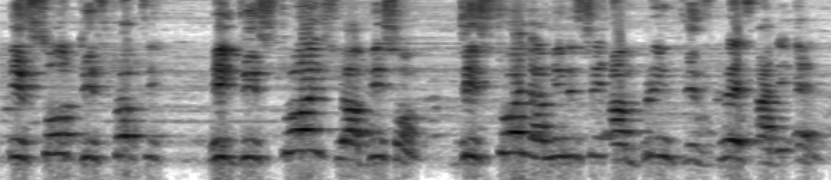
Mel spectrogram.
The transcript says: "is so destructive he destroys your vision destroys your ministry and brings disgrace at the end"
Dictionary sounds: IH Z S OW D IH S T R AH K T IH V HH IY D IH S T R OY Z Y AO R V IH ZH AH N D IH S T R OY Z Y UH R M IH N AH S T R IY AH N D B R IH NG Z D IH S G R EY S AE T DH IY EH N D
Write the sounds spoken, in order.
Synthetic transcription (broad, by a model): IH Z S OW D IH S T R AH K T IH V HH IY D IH S T R OY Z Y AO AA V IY SH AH N D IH S T R OY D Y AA M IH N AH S T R IY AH N B R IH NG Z D IH S G R EY S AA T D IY EH N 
